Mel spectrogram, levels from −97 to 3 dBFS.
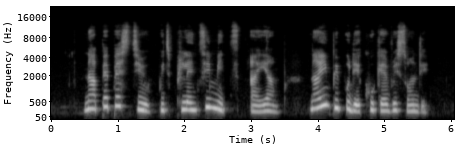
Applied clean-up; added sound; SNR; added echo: none; none; none; none.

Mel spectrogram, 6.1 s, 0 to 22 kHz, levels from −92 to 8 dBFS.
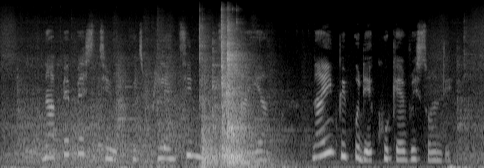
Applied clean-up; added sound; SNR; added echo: none; Sliding door; -2 dB; none.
